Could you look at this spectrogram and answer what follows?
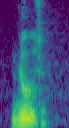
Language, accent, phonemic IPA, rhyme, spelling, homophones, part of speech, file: French, France, /bluz/, -uz, blues, blouse / blousent / blouses, noun, LL-Q150 (fra)-blues.wav
- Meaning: 1. blues (depression) 2. blues (musical genre of African American origin) 3. blues (a blues composition)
